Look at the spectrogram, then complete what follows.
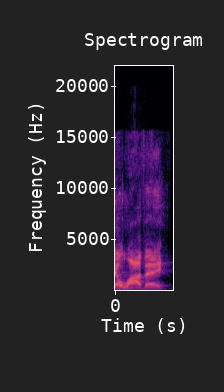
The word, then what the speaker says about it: Olave: And so one is, and I never know how to say his name, Chris Olave. Is that how his name is pronounced? I think we say Olave.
